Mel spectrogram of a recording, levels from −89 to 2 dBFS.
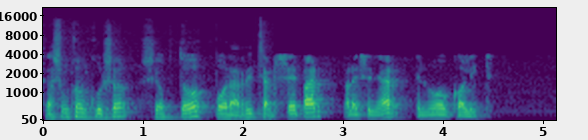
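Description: At 2.30 s the speech abruptly turns duller and narrower and stays that way to the end. The likely cause is an input switched to a poorer device, such as a headset's call profile. There is no gap at the change and no jump in loudness. On a spectrogram, everything above about 3.8 kHz vanishes from that point, leaving a sharp horizontal ceiling. A faint new noise floor, roughly 45 dB below the speech, fills the pauses. The waveform's envelope continues without a break.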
